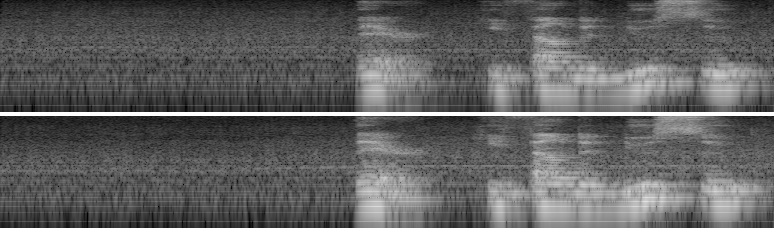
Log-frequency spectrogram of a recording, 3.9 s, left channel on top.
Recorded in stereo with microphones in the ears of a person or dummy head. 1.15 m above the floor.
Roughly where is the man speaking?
Right.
